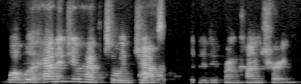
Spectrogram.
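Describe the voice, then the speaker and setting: A woman hosting an interview, friendly and quick to laugh as she asks questions. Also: medium pitch, fairly bright tone, lo-fi sound, a little hiss or hum. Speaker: host. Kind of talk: conversational interviewing.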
